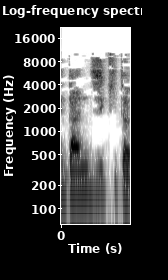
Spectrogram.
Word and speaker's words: 断食: これで断食と読みます。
